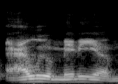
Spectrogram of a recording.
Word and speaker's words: aluminium: That's not how we say it. – Mm-hmm. That is how you say it. I've heard you say it multiple times like no. – That. – It's aluminum.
